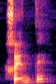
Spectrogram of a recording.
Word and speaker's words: gente: But when it comes before the vowels E and I, it is strongly aspirated, like H. For example, gente, gimnasia, Argentina.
